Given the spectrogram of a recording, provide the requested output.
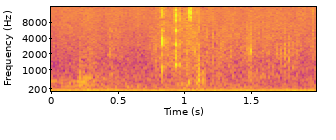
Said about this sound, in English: because I'm kind of tired of talking and I want to take a sip of water.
